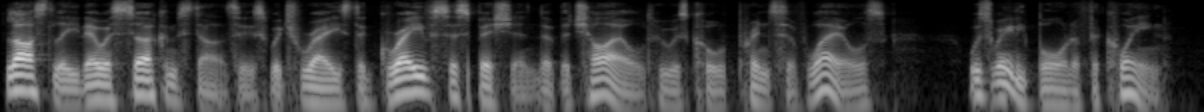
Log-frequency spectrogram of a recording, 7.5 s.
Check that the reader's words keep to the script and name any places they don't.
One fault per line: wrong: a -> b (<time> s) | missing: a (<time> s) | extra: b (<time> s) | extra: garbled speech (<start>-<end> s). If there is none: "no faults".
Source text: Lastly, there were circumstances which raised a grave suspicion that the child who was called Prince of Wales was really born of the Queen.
no faults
